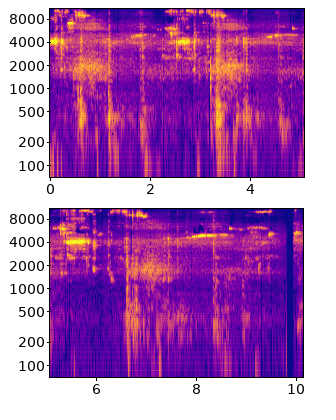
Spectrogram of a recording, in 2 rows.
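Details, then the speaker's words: Mk3 horizontal stationary Stirling engine, running as the fire dies down, with a new mild-steel annular regenerator, lubricators and brass piston guides: sharp high squeaks and chirps in repeated bursts; source unclear, binding piston slide suspected. "there is quite a lot of squeaking going on it I'll just turn the microphone around a bit lots of speaking no I don't know what all these noises are"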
